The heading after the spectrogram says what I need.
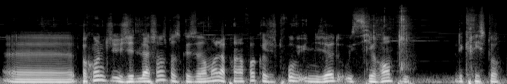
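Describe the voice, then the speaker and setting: A man with a very dark, soft-edged voice at a medium pitch gives casual game commentary. He talks informally and with slang, half to himself and half to his viewers, with clearly audible music behind him. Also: brisk. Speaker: gaming streamer.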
